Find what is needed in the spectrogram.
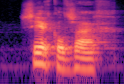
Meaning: a circular saw
- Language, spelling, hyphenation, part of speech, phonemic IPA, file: Dutch, cirkelzaag, cir‧kel‧zaag, noun, /ˈsɪr.kəlˌzaːx/, Nl-cirkelzaag.ogg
